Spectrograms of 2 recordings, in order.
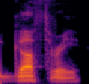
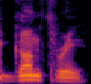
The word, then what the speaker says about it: Guthrie: an old folk music singer called Woody Guthrie and when I talked about him I I said Woody gunthry and I had several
